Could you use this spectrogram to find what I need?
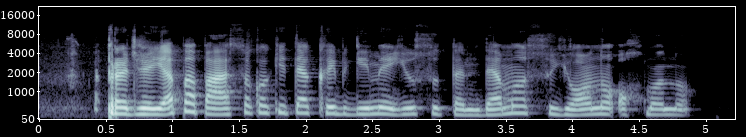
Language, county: Lithuanian, Vilnius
